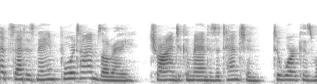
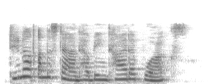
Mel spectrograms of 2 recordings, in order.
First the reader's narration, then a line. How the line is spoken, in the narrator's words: August said smoothly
